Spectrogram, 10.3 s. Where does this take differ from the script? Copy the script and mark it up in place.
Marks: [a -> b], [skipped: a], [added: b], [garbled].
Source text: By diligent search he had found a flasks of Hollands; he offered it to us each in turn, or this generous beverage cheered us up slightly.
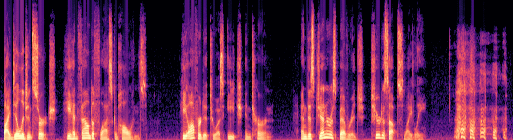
By diligent search he had found a [flasks -> flask] of Hollands; he offered it to us each in turn, [or -> and] this generous beverage cheered us up slightly.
